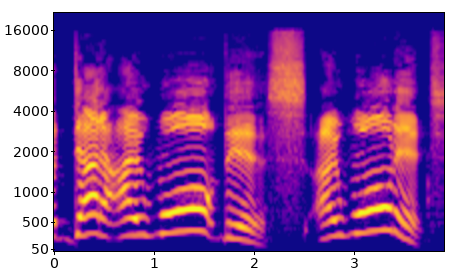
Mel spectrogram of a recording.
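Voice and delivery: put-on very slow, loud, drawn-out, insistent little-girl voice. A father retells what his daughter said to him, imitating Addie's loud demand. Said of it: "She says it real loud".

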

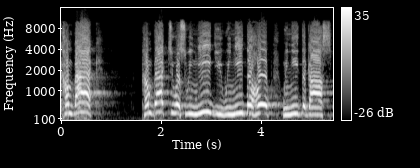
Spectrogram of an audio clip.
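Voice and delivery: loud, high-pitched yelling, calling out. Retelling a dream of people calling him back: imitating people yelling. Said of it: "they were yelling".

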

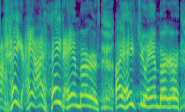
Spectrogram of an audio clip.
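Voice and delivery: acted-out scream. Retelling being six and refusing dinner, reenacting screaming at the hamburger. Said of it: "I would scream at the hamburger".

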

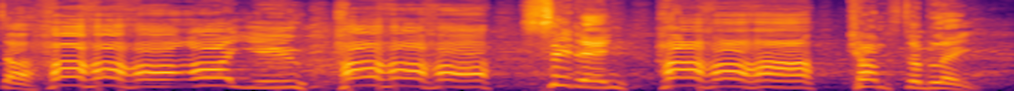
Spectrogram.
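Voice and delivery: slow, each word broken by ha-ha laughter. Showing the audience how to ask the question, saying it with laughter. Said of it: "Now say it with a laughter".

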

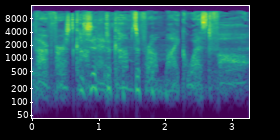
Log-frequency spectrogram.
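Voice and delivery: hushed, very high-pitched whisper. Show hosts agree to read listener comments in whispers: whispering.

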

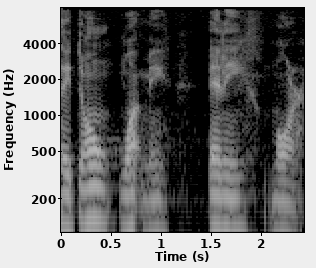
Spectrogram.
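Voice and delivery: sorrowful, very hushed, very low, deep murmur. Retelling the story, voicing God's words to Samuel, acting out a very sad tone. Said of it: "this very sad, like, tone of".

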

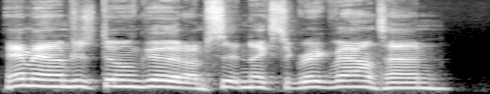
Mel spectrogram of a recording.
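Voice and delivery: high, loud mock boasting voice. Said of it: "and be like".

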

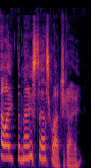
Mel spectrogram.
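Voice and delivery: high, slow, mocking impression.

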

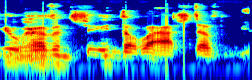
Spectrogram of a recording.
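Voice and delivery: high-pitched dragon voice. Voicing a dragon flying into the clouds: dragon roaring back. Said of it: "you just hear him roar back".

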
